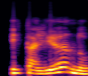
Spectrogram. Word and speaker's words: Italian: Então, quando eu vou falar italiano, que é no caso nacionalidade, ou italiana, eu vou pronunciar o T, Italian.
